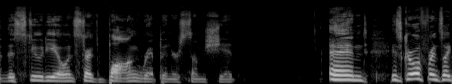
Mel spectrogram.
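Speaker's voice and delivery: ordinary talk, nothing marked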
